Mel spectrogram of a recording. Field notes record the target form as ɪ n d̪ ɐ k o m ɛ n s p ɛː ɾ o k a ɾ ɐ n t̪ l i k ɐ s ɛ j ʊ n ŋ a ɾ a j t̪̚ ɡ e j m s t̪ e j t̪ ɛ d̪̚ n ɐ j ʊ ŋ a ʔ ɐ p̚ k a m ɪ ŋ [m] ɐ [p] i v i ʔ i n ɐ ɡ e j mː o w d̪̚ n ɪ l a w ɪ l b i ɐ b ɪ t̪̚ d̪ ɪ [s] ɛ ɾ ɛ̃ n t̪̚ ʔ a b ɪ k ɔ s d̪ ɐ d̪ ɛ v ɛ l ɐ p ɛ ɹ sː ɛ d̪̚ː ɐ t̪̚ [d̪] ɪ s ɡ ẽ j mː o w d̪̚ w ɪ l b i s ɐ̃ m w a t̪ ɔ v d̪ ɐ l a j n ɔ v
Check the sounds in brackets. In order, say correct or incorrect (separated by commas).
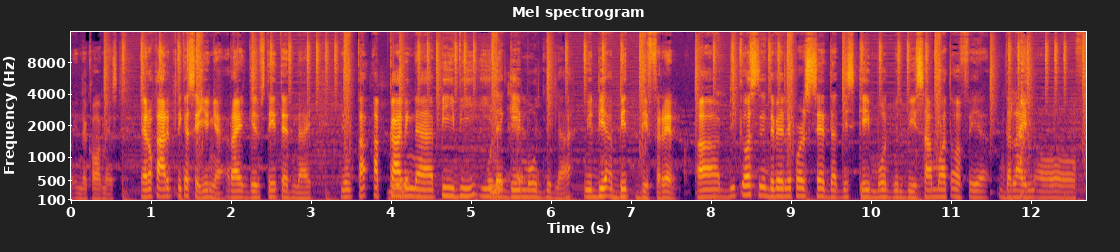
incorrect, correct, incorrect, correct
